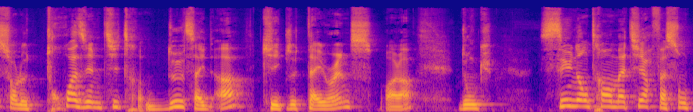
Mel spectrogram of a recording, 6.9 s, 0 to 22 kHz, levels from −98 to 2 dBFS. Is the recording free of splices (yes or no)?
no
